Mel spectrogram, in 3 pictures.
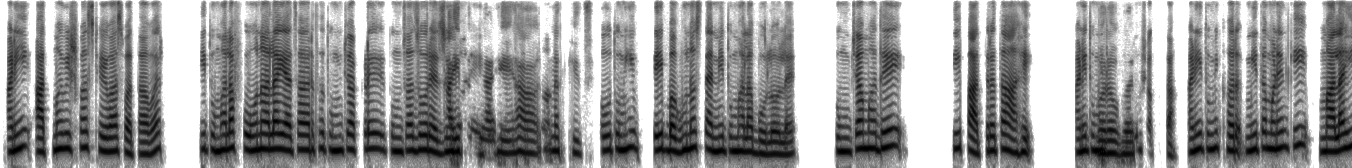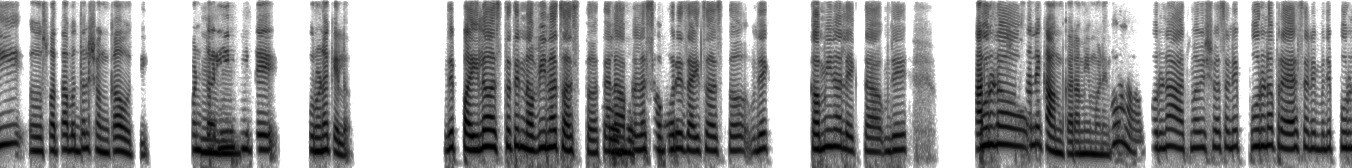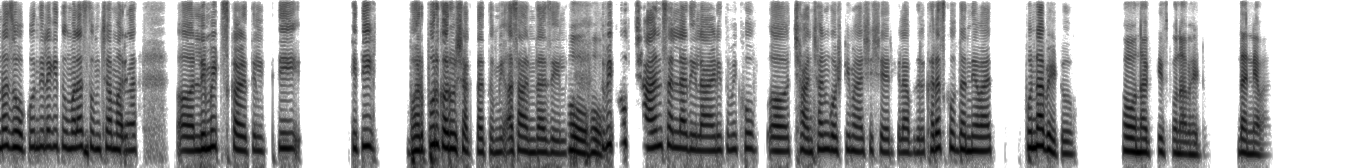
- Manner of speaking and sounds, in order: tapping; unintelligible speech; in English: "शेअर"
- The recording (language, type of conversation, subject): Marathi, podcast, पहिली नोकरी तुम्हाला कशी मिळाली आणि त्याचा अनुभव कसा होता?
